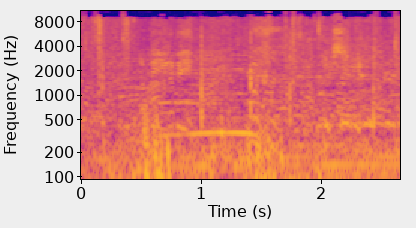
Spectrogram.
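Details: Cattle, a bull rampaging as it breaks loose coming down off a truck. A single drawn-out, steady low moo lasts under a second. Background music, rumbling handling noise and voices are also heard.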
